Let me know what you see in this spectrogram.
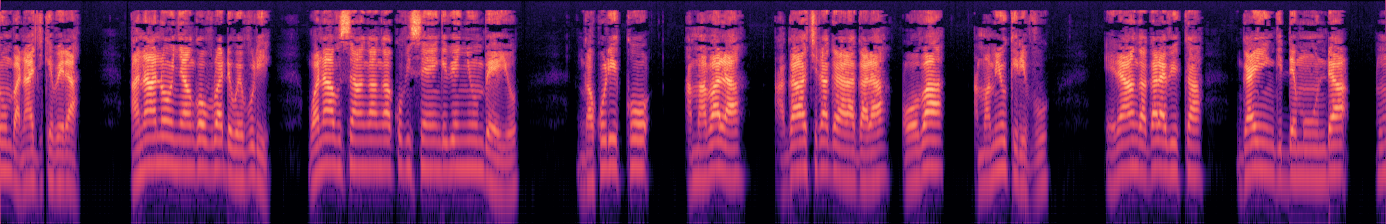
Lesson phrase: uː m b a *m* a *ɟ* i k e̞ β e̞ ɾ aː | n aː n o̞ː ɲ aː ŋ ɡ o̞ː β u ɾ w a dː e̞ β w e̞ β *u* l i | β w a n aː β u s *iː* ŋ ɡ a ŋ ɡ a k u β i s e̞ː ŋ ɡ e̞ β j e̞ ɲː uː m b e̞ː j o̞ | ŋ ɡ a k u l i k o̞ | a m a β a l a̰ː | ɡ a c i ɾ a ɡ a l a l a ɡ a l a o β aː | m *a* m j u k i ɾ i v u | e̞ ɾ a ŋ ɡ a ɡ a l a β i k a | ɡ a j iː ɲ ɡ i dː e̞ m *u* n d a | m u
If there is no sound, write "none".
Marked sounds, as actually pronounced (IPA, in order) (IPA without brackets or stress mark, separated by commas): n, ɟ, u, aː, a, uː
